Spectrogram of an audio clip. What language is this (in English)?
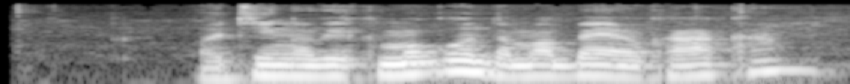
Luo (Kenya and Tanzania)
